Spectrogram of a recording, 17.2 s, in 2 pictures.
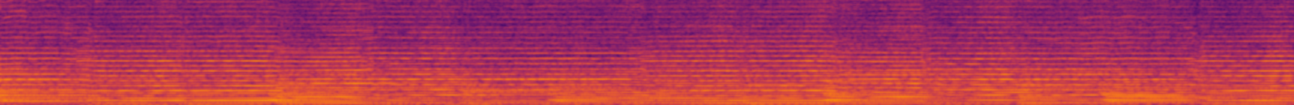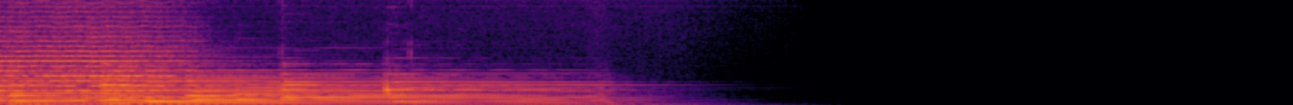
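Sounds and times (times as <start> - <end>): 
violin barcarolle: 0.0 - 12.0.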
